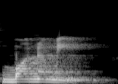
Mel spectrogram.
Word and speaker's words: bonhomie: This is pronounced as bonhomie, which means easy good nature.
